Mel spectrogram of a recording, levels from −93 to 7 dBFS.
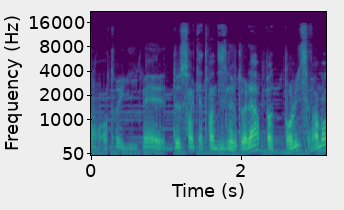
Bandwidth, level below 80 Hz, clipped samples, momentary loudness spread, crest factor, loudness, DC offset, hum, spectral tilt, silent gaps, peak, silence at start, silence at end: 16 kHz; -54 dBFS; under 0.1%; 12 LU; 18 dB; -30 LUFS; under 0.1%; none; -5 dB/octave; none; -12 dBFS; 0 s; 0 s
